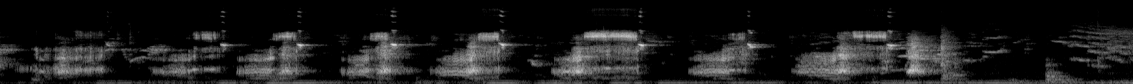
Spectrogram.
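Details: Black-capped lory calling with repeated harsh, nasal screeches about once a second, several topped by a brief high whistled note, with quiet low rumbling between calls.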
